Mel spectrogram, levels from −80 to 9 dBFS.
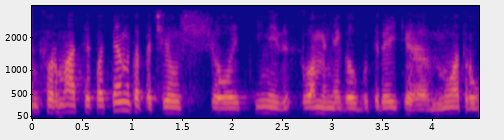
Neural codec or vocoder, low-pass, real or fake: vocoder, 44.1 kHz, 128 mel bands, Pupu-Vocoder; 3.6 kHz; fake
